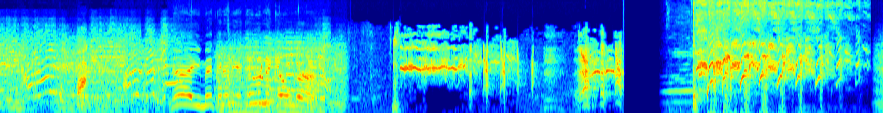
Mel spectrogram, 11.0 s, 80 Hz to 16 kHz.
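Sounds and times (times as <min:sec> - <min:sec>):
man laughing hard: 0:04.9 - 0:07.8, 0:08.6 - 0:10.9
man laughing in rhythmic bursts: 0:04.9 - 0:07.8, 0:08.7 - 0:10.9.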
